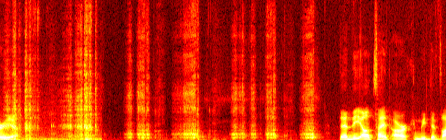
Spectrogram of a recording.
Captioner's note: chisel scraping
